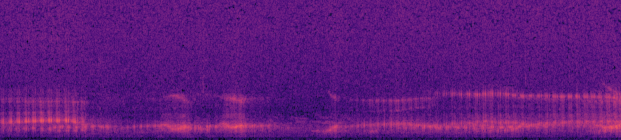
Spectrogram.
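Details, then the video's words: Chorus of croaking frogs, with rolling, rattled calls of mid pitch overlapping almost continuously. The calls swell and fade in waves, with a brief lull near the middle. "Rechot żab. Croaking frog sound."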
